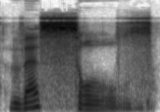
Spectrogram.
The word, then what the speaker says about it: vessels: air like head and the S at the end it sounds like a z vessels so you might have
